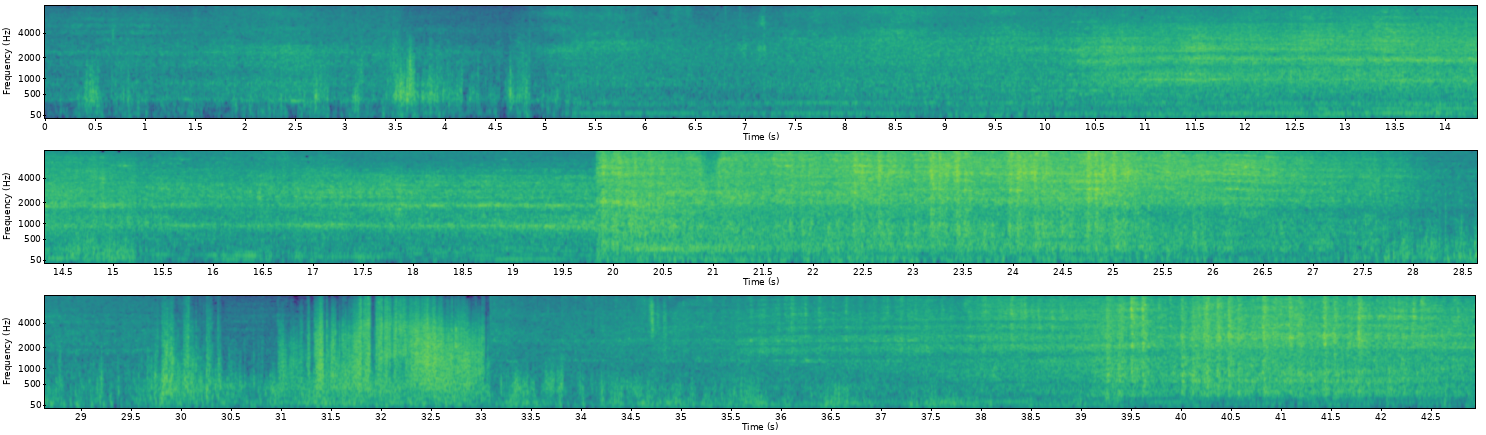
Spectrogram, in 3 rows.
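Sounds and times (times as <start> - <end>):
train rumble: 0.0 - 42.9
train wheels clattering on rails: 19.8 - 28.4, 34.6 - 42.9.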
